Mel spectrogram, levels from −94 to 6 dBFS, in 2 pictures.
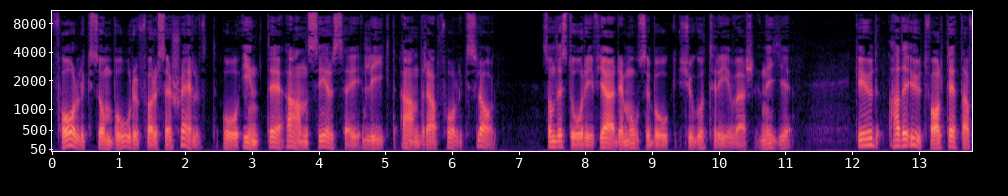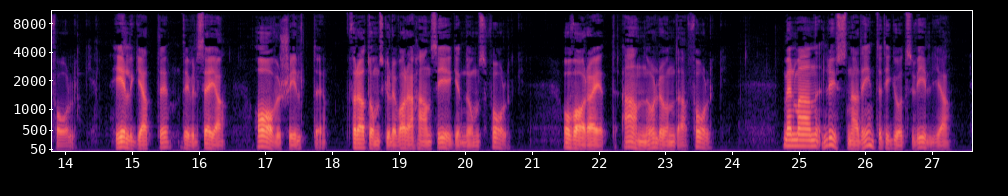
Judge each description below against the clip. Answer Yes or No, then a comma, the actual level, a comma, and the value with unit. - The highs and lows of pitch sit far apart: Yes, wide, 7.7 semitones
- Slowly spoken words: Yes, slow, 110 wpm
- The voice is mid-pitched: No, very low, 85 Hz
